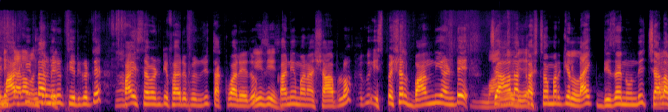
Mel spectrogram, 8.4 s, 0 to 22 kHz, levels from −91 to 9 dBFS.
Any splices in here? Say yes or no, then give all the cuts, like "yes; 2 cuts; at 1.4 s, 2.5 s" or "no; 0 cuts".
yes; 1 cut; at 4.6 s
